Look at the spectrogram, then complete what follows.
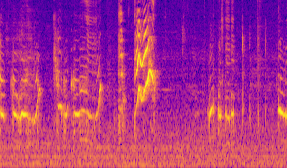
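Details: Pet lutino cockatiel, ten months old, talking angrily at a pursuing budgie: nasal mimicked-speech syllables, one loud grating rising squawk in the middle, then softer chatter.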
